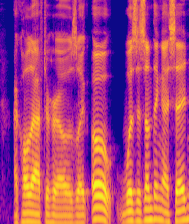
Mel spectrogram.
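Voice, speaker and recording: Over a silent background in a very clean recording, a man talks at a fairly quick pace with ordinary pitch variation. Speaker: vlogger. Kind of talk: storytime.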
